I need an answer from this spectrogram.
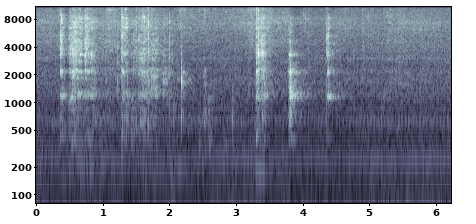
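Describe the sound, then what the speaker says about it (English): Chopped tomatoes, about one and a half medium ones, tumble into a hot frying pan and are stirred, with irregular scrapes and clinks of a utensil against the pan over a steady sizzle. "I am adding some chopped tomatoes"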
